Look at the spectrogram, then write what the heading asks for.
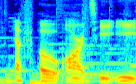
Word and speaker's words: forte: settling the debate over the pronunciation of F-O-R-T-E, meaning point of strength. She's decided that everyone who says forte will live west of the Mississippi, and everyone who says fort will live east of the Mississippi.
